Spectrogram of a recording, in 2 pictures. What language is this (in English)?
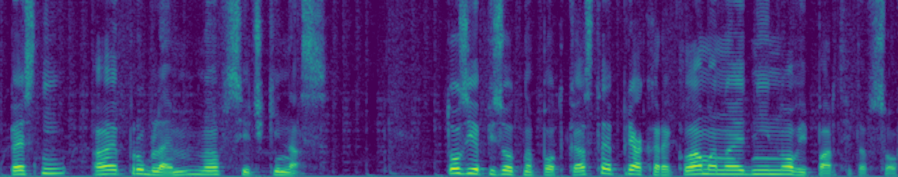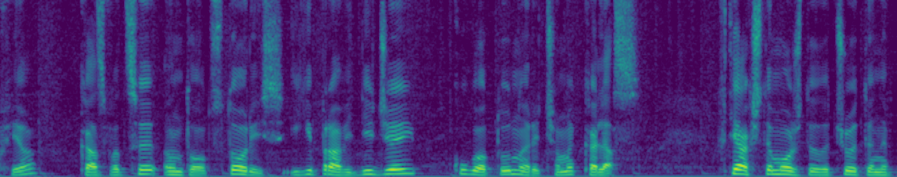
Bulgarian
